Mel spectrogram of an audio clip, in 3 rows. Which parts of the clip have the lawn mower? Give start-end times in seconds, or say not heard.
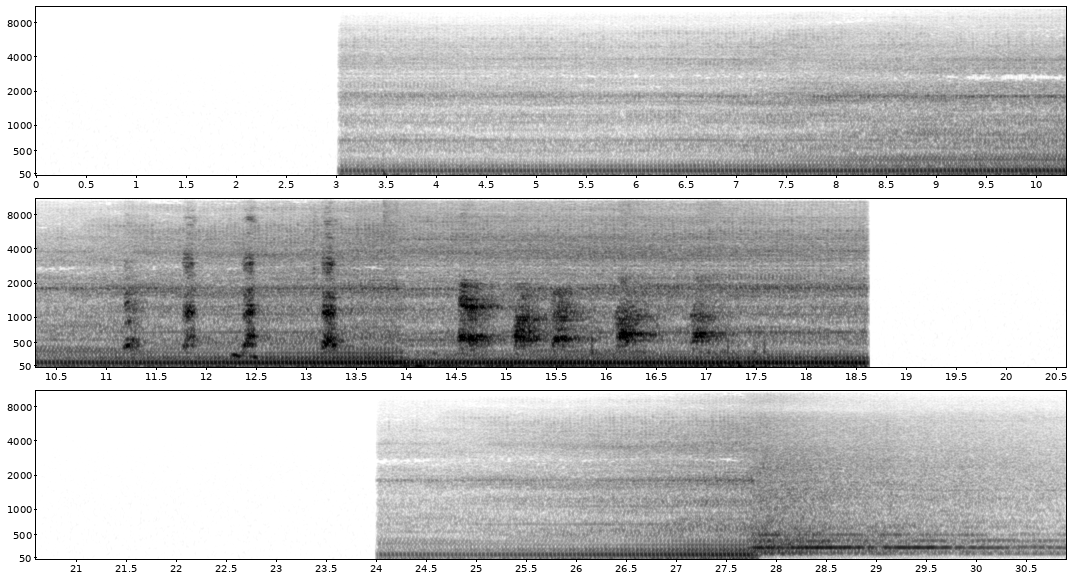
3.0-18.6, 24.0-30.8.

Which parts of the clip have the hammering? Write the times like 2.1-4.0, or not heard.
not heard.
